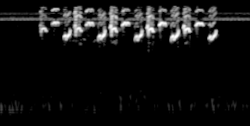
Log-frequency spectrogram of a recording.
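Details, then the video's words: Glatik batu, or cinereous tit, in long rolling song for training songbirds: a brisk string of about fifteen clear high notes, alternating high and lower pitch about three times a second, over a faint low hum. "suara glatik batu ngeroll panjang"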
